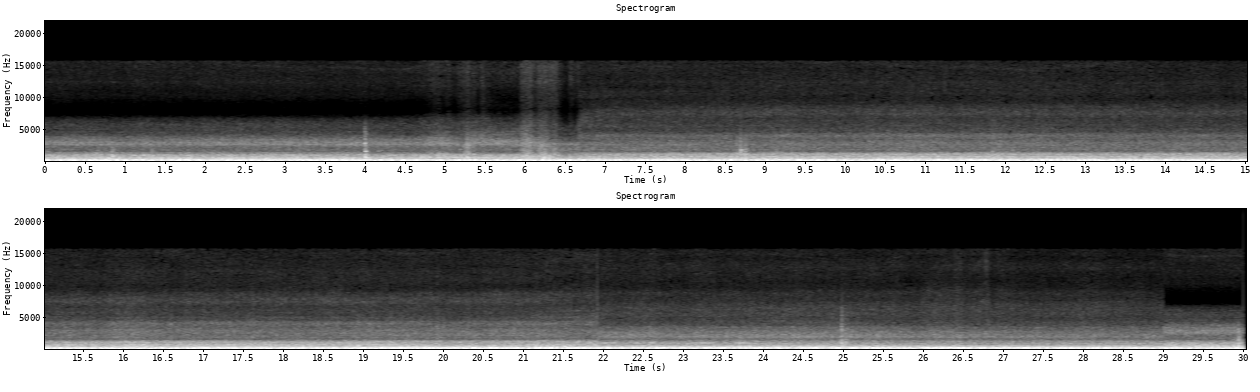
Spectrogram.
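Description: JCB backhoe loader's diesel engine running steadily while the machine works.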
